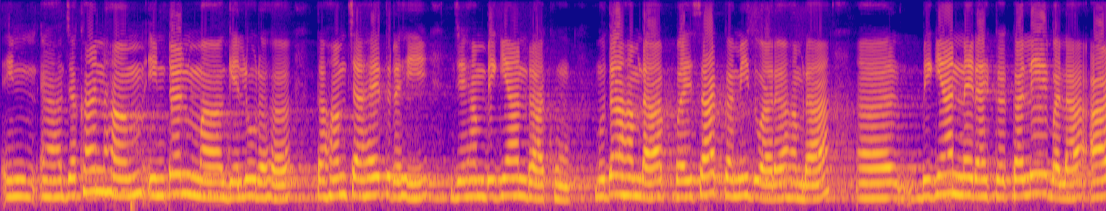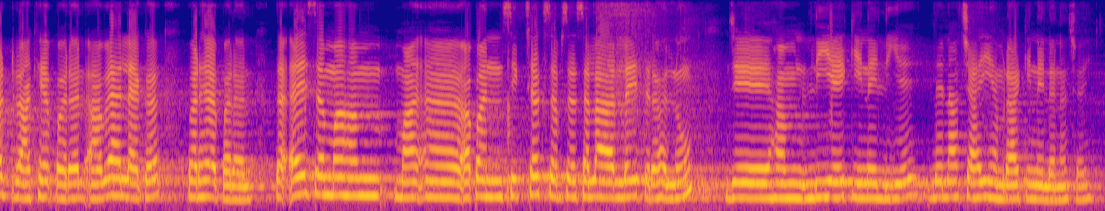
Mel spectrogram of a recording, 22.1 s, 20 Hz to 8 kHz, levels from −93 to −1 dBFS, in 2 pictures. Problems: background sounds at intervals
